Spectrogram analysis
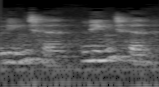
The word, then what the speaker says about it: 凌晨: If we say this word, for example, this is 凌晨, almost just the pronunciation just like 零, right?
